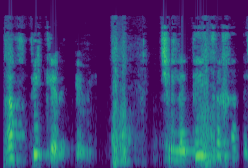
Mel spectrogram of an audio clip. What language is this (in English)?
Pashto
